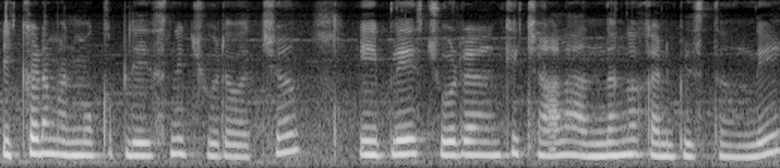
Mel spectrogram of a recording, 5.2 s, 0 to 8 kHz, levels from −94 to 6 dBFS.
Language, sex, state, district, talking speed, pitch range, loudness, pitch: Telugu, female, Andhra Pradesh, Chittoor, 140 wpm, 225-260 Hz, -17 LUFS, 240 Hz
